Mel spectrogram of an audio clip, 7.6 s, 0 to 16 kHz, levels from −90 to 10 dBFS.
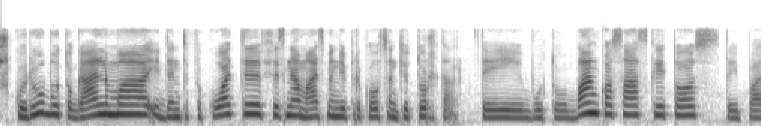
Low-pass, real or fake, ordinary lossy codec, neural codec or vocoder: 7.2 kHz; fake; AAC, 64 kbps; codec, 16 kHz, 6 kbps, DAC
